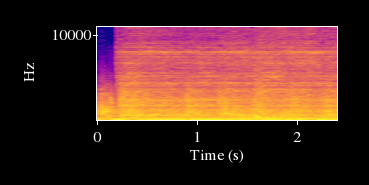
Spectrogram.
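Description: Loud grunge/post-punk rock music with guitar. The full band comes in just after the start and fills the sound densely from the bass up to the highest frequencies.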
